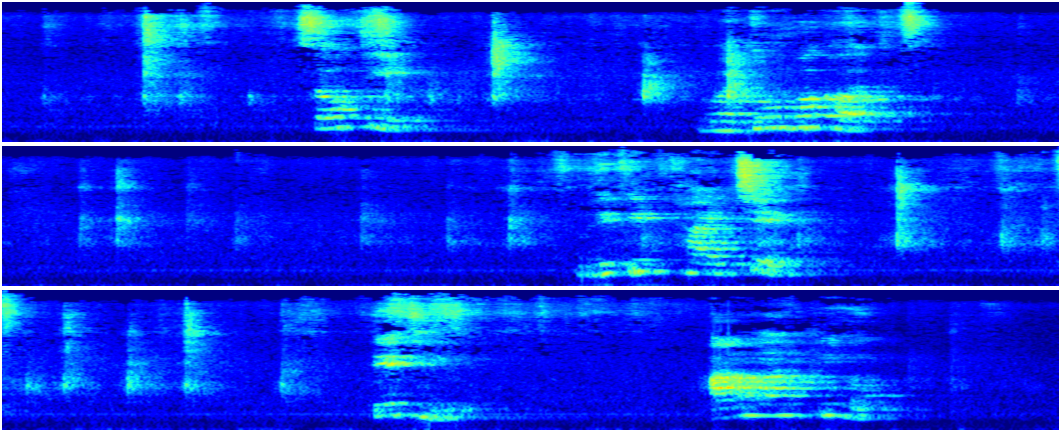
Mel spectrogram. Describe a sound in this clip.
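A young woman speaks calmly, explaining.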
